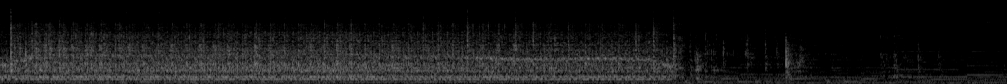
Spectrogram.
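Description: Electric sewing machine running steadily, its needle stitching rapidly through 20-gauge clear vinyl under a Teflon foot, then stopping about seven seconds in. A single click follows about a second later.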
